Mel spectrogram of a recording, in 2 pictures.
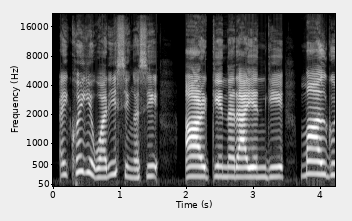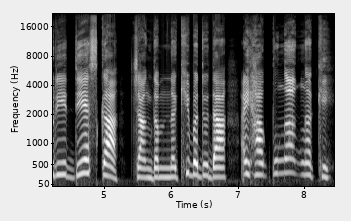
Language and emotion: Manipuri, surprised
